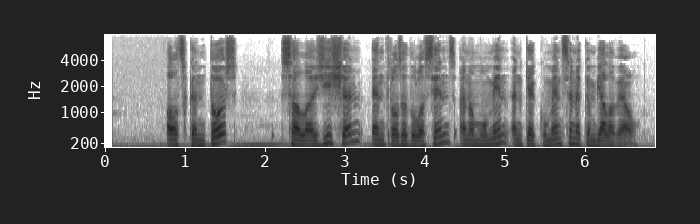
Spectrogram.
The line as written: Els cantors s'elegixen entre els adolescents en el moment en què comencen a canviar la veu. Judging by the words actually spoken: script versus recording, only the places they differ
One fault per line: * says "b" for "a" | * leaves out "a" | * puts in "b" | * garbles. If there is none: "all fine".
all fine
